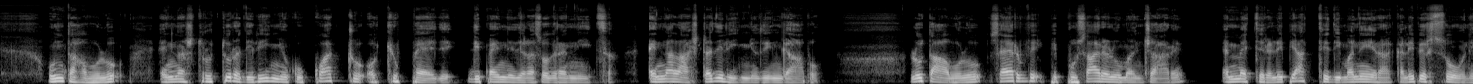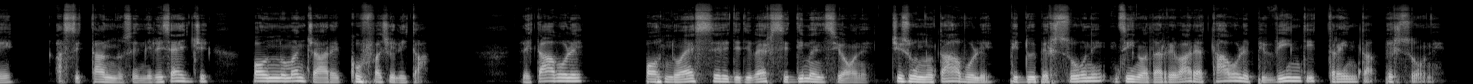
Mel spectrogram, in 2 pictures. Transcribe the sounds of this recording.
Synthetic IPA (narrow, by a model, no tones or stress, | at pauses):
unt̪aːvʊlʊɛnːast̪ɾut̪ːuːɾad̪iliɲːʊkukːwaʈ̪ːɾʊʔɔkːjupːɛːd̪ɪd̪ipɛnːɪd̪ɪlasuːaɡɾanːit̪sːa | ɛnːalast̪ɾad̪ɪliɲːʊd̪iŋɡaːpʊ̰ | lʊt̪aːvʊlʊsɛrvɪpɪpːusaːɾɪlʊmant͡ʃaːɾɪ | ɛmːɛt̪ːɪɾɪlɪpjat̪ːɪd̪imanɛːɾakalɪpɪrsuːnɪ | asːɪt̪ːanːʊsɪnːɪlɪsɛd͡ʒːɪ | pɔnːʊmand͡ʒaːɾɪkʊfːat͡ʃilit̪a̰ | lɪt̪aːvʊlɪ | pɔnːʊɛsːɪɾɪd̪id̪ivɛrsɪd̪imɛnsjɔːnɪ | t͡ʃis̬unʊt̪aːvʊlɪ̰pɪd̪ːuɪpɪrsuːnɪd̪ziːnʊad̪a̰rːiva̰ːɾɪat̪ːaːvʊlɪpɪvint̪it̪ɾɛnt̪a̰pɪrsṵːnɪ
